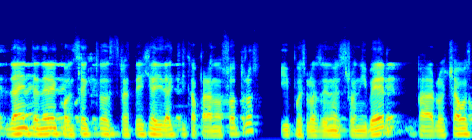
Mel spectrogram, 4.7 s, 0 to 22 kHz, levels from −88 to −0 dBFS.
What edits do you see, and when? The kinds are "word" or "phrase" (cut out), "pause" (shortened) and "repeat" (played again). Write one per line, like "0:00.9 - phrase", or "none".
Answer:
0:01.1 - phrase
0:02.7 - pause
0:03.1 - word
